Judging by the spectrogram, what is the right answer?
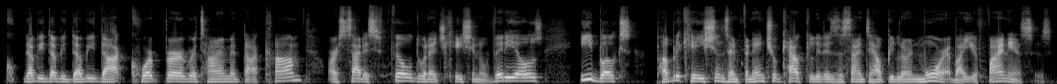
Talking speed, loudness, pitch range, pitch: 125 wpm, -20 LUFS, 120-155 Hz, 135 Hz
